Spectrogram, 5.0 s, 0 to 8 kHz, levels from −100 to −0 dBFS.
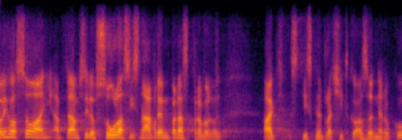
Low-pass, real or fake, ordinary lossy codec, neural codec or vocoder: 7.2 kHz; fake; Opus, 32 kbps; codec, 16 kHz, about 1 kbps, DyCAST, with the encoder's durations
